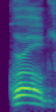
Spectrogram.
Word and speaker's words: Grobes: Raj Robeson I pronounce the last name right grube's one syllable your rows of ESPN Los Angeles you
